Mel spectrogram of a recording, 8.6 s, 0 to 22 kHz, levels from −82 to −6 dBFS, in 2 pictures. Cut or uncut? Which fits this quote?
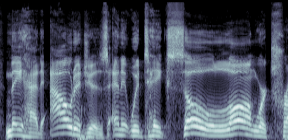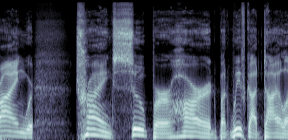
uncut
